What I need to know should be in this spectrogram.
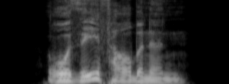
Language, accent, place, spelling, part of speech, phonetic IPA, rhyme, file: German, Germany, Berlin, roséfarbenen, adjective, [ʁoˈzeːˌfaʁbənən], -eːfaʁbənən, De-roséfarbenen.ogg
- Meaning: inflection of roséfarben: 1. strong genitive masculine/neuter singular 2. weak/mixed genitive/dative all-gender singular 3. strong/weak/mixed accusative masculine singular 4. strong dative plural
